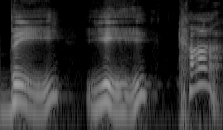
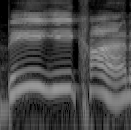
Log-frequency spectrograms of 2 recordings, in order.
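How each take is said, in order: First: Very slow, lower and set apart; slow, grave Be ye kind; solemn slow command. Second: Higher, louder and slow Be ye kind; loud, drawn out Be ye kind; emphatic command. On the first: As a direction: lay down Be ye kind as a firm order. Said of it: "It's exactly what it says". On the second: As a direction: proclaim it from the pulpit. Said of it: "the scripture says that, that we are to be kind". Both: Shown as a demonstration.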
